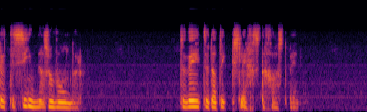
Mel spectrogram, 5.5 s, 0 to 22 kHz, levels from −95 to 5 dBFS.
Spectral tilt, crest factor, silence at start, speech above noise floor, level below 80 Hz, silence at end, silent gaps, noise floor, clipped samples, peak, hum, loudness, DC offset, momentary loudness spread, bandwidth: -3.5 dB/octave; 20 dB; 0 s; 38 dB; -84 dBFS; 1.05 s; none; -60 dBFS; under 0.1%; -4 dBFS; none; -22 LUFS; under 0.1%; 18 LU; 9 kHz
